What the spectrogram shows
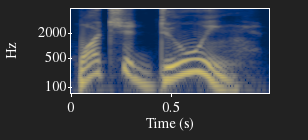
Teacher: When what ends with T and you starts with J, they blend to whatcha.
